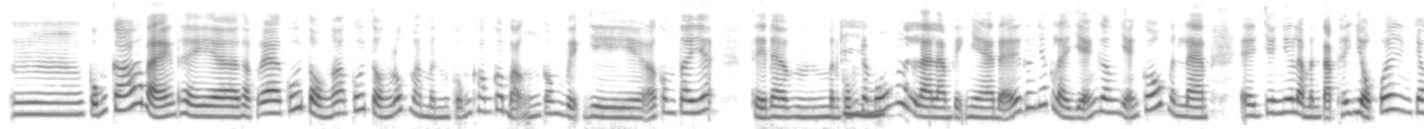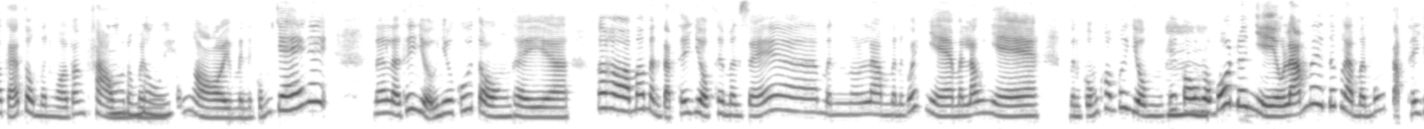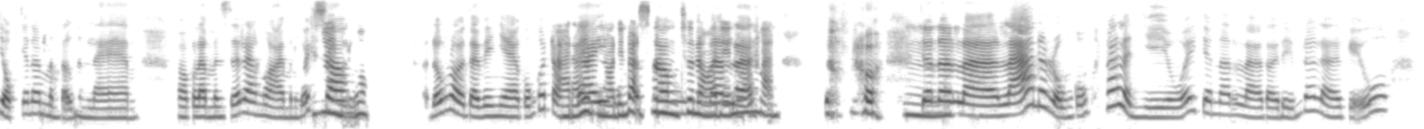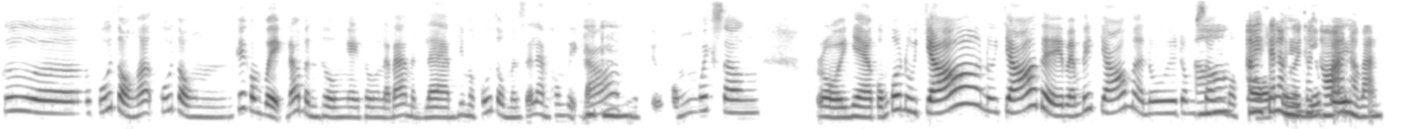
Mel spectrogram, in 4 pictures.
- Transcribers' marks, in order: tapping; unintelligible speech; other background noise; laughing while speaking: "đúng rồi"
- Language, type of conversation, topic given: Vietnamese, podcast, Bạn phân công việc nhà với gia đình thế nào?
